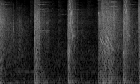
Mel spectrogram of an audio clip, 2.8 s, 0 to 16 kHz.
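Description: Gunfire from the 2005 video game NARC crackles in four sharp, separate bursts, with a quieter stretch of background between the shots.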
